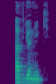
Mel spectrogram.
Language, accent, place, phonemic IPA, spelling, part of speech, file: French, France, Lyon, /a.vjɔ.nik/, avionique, noun, LL-Q150 (fra)-avionique.wav
- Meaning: avionics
